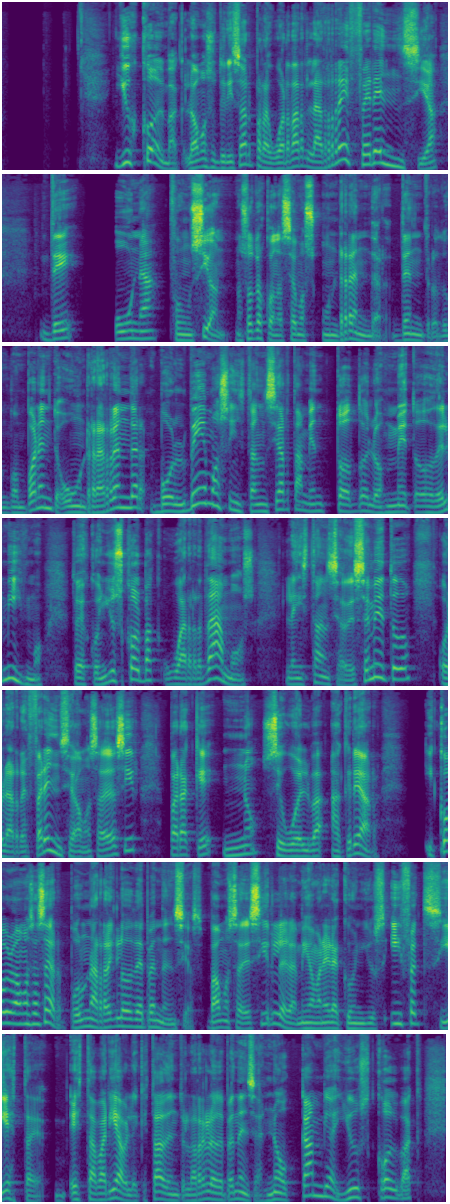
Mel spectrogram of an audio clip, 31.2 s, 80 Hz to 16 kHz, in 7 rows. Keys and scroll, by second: 0.3 e, 1.5 Escape, 4.4-5.2 typing.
